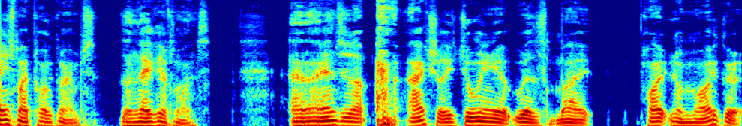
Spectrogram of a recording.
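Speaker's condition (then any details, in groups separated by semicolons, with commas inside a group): Tongue cancer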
